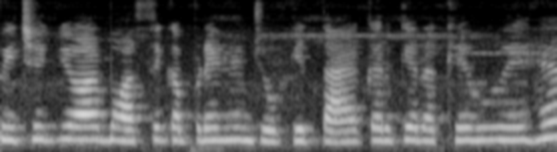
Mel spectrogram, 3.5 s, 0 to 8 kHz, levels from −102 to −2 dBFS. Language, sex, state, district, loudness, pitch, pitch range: Hindi, female, Bihar, Darbhanga, -28 LUFS, 245 Hz, 230-250 Hz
